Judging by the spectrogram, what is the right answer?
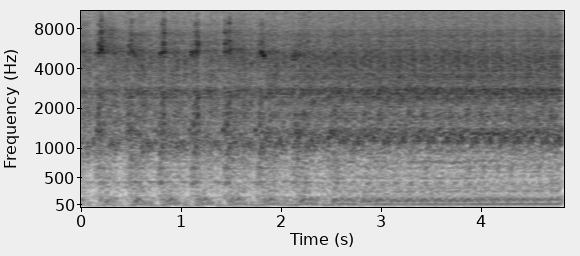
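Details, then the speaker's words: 2002 7.3 Powerstroke diesel, unrefined tune (HP Tuners), glow plugs cycled, about 60°F: cranks with uneven puffs, then catches into a loud, rough, steady clatter. A cold start that fires reasonably well. "but hey it ain't starting too bad yesterday since I have not I haven't got anywhere near refining this tune yet like man does it get a nice Loop when you fire up on those cold starts I love it sounds good"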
